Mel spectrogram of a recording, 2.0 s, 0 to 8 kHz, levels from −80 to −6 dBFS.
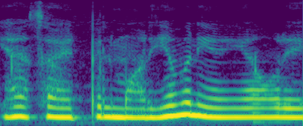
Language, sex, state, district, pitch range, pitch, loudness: Hindi, female, Delhi, New Delhi, 215-230 Hz, 215 Hz, -10 LUFS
